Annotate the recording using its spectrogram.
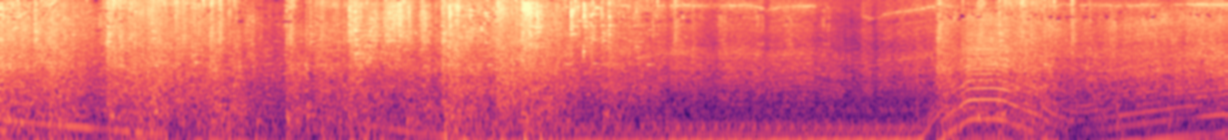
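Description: A truck engine drones steadily, rising and falling in pitch.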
